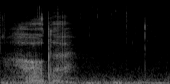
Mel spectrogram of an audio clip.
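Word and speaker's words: hade: They kind of think of it as h a d e. That's how kind of you say it just harder.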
